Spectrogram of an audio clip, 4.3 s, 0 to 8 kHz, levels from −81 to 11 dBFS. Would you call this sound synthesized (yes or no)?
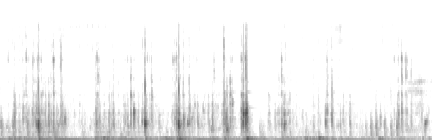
no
